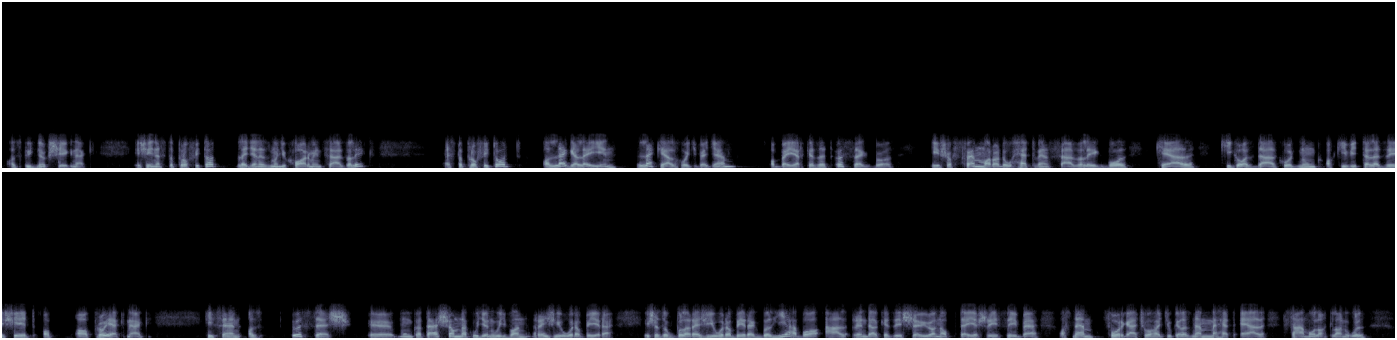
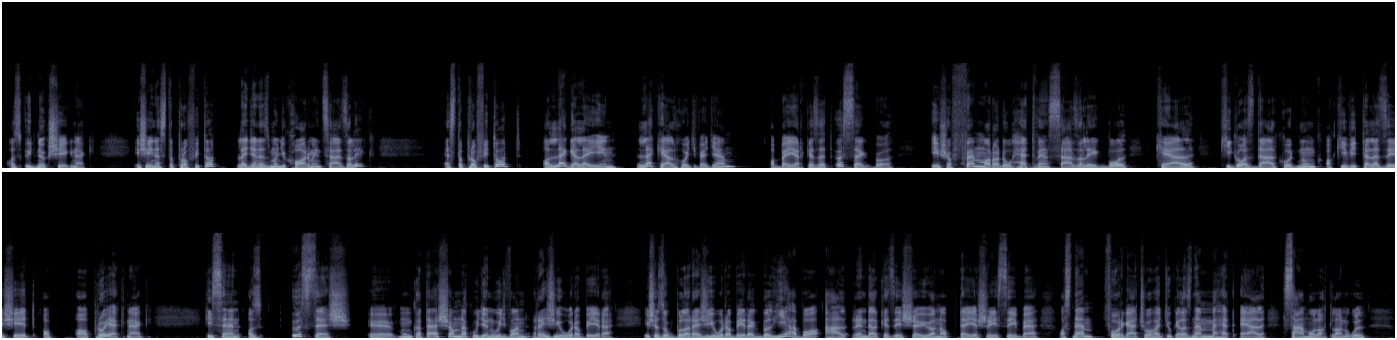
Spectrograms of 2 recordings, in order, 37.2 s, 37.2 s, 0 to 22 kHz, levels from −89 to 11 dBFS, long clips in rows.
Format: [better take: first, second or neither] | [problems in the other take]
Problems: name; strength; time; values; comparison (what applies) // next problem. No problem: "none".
second | phone-call audio; poor line; nothing above 3.5 kHz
